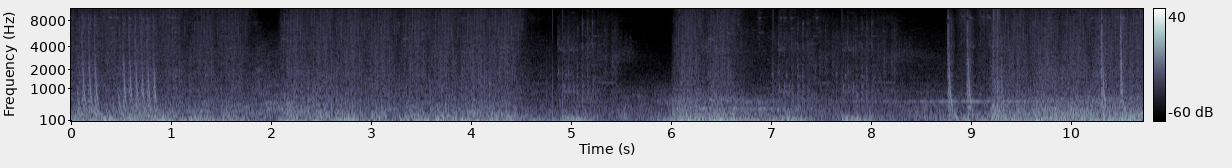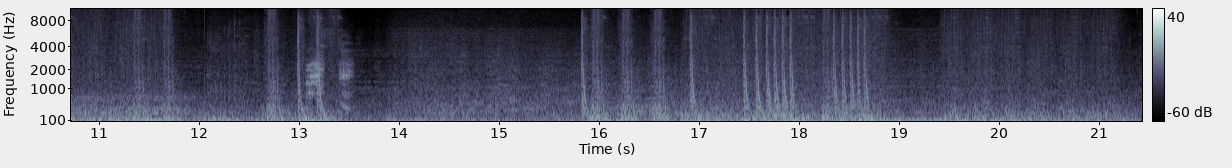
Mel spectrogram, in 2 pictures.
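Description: Charging ship guns firing in the Star Citizen space game, heavy booming blasts and bursts of rapid fire broken by short quiet gaps, loud and close, with a faint tone running underneath.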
